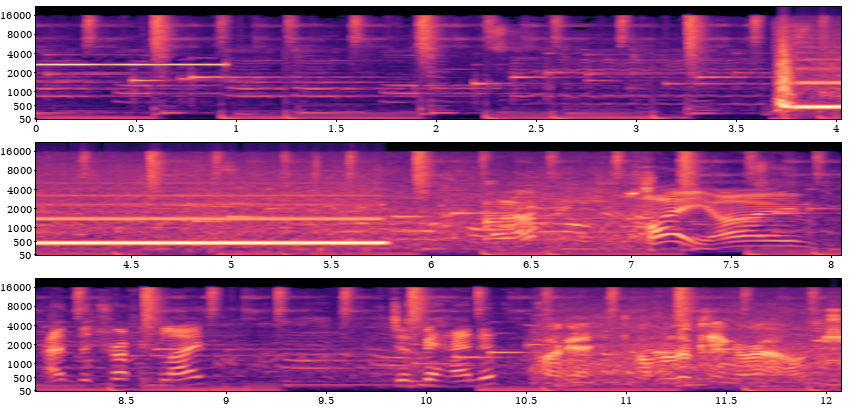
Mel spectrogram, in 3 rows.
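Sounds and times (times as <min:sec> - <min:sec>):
steady telephone tone: 0:03.8 - 0:05.9.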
